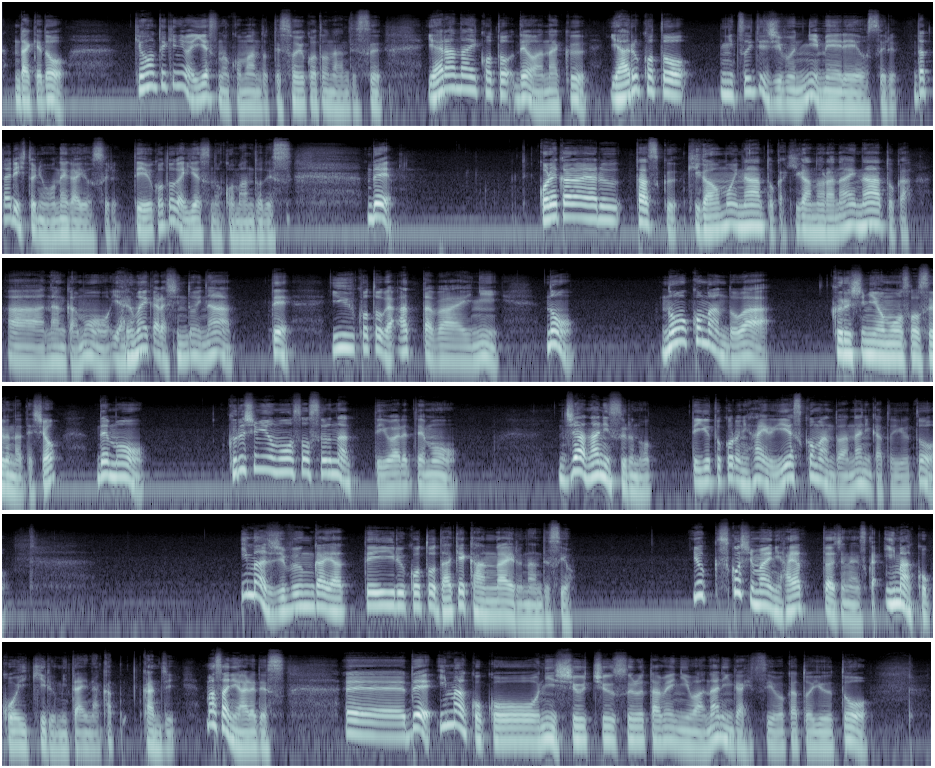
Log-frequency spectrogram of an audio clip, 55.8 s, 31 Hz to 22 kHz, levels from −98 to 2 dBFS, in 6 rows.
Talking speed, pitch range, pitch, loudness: 315 characters per minute, 100-150 Hz, 110 Hz, -22 LUFS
